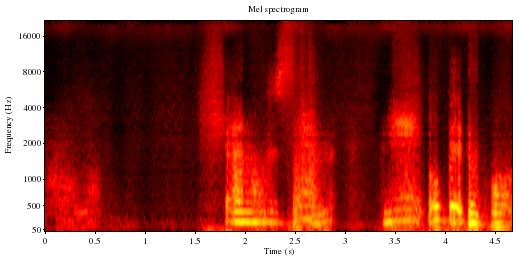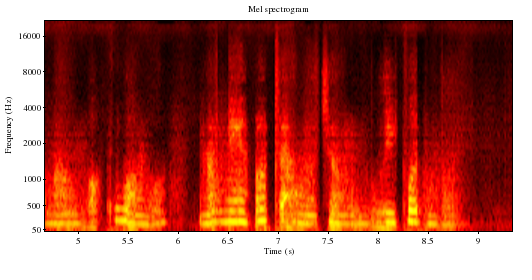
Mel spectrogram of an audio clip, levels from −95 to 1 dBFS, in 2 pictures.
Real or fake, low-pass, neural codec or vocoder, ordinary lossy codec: fake; none; codec, 44.1 kHz, 0.9 kbps, DAC; none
